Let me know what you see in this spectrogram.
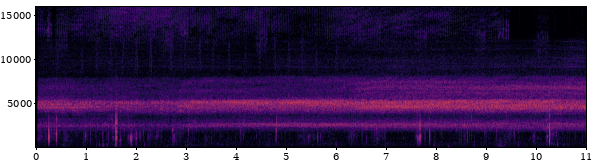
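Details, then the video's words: Large cicada (Cicada sp.) singing in summer woodland as the day heats up, Mediterranean region of Turkey; a steady, unbroken high-pitched buzzing drone holds throughout, with faint scattered clicks and ticks beneath. "Ağustos Böceği sesi - Cicada voice"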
